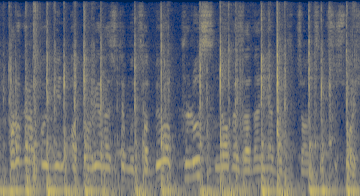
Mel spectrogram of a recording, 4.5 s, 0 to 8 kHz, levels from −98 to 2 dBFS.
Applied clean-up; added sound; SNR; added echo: none; Computer keyboard; -3 dB; reverberation time 2.5 s.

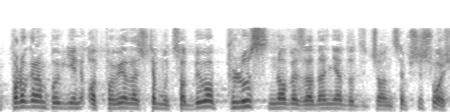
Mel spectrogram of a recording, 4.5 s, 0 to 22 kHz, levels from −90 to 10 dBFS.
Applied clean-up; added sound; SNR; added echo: none; none; none; none.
